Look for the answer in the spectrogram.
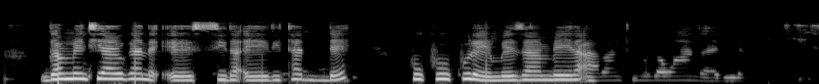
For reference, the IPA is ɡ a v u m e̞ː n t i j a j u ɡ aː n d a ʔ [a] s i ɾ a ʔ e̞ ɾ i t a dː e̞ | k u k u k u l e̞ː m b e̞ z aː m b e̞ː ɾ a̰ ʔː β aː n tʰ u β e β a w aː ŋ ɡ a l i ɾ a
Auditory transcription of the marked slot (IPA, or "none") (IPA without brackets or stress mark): e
